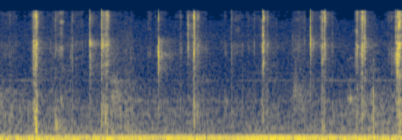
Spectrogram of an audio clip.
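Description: Faint, scattered paper crackles and ticks as a pencil tip pushes and curls the fringe of a rolled cardstock flower stamen, over a low steady hum.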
